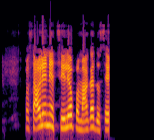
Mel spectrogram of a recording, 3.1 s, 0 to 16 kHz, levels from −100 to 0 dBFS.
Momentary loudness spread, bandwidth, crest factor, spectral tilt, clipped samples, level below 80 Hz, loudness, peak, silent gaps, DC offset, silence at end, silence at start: 9 LU; 11 kHz; 18 dB; -3.5 dB/octave; under 0.1%; -70 dBFS; -14 LUFS; 0 dBFS; none; under 0.1%; 0.9 s; 0.5 s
